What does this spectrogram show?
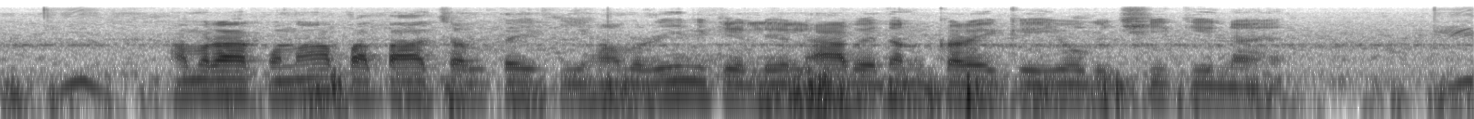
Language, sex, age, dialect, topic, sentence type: Maithili, male, 46-50, Eastern / Thethi, banking, statement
